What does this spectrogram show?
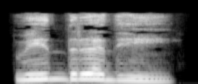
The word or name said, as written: ವೈಧೃತಿ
